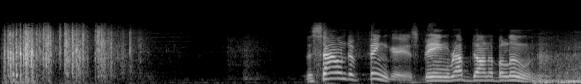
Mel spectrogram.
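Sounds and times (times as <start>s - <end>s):
wooden fruit boxes being broken: 0.0s - 1.5s
speech: 3.1s - 5.6s.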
